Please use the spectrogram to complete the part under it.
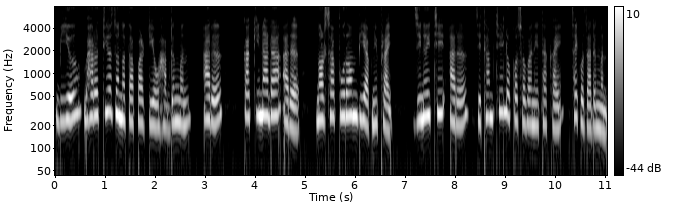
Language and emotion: Bodo, neutral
